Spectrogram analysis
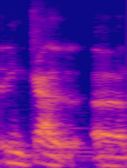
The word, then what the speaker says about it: Incal: It's the Incal. That's the Incal. Incal. Yeah, that's how Jodorowsky pronounced it.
